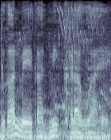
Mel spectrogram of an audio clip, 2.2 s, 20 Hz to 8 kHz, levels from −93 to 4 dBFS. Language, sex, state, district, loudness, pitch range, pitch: Hindi, male, Uttar Pradesh, Lucknow, -13 LUFS, 90-105 Hz, 100 Hz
